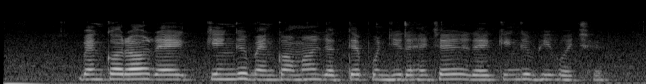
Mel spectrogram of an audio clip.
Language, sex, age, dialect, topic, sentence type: Maithili, female, 18-24, Angika, banking, statement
